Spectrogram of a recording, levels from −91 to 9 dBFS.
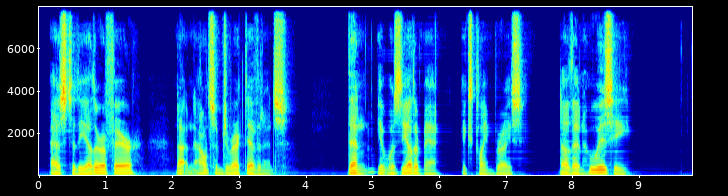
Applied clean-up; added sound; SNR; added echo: neural mask model DeepFilterNet 3.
